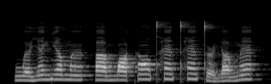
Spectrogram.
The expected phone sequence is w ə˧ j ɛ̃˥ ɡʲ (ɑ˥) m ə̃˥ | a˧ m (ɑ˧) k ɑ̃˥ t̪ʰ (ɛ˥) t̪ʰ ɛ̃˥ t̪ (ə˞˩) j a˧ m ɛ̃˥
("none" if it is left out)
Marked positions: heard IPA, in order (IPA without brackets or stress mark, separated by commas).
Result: ɑ̃˥, ɑ˧, ɛ̃˥, ə˞˩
